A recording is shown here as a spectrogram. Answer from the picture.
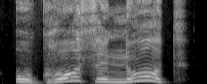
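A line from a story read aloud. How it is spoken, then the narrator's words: Woman calling out. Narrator (German): rief die Blumenfrau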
